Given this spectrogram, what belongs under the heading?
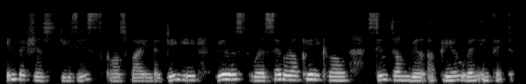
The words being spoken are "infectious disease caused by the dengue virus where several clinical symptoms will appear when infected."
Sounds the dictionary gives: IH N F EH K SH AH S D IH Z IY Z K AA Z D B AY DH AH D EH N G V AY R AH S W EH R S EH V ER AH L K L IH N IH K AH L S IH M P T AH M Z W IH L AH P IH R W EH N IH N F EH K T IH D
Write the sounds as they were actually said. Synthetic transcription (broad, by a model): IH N F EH K SH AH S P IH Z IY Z K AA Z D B AY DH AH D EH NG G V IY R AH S W EH R S EH V ER AH L K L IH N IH K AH L S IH M P T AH M W IH L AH P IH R W EH N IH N F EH K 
